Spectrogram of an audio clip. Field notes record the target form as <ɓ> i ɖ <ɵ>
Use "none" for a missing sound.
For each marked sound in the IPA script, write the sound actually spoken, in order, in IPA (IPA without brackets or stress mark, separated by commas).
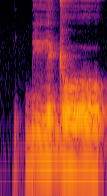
ɓ, o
